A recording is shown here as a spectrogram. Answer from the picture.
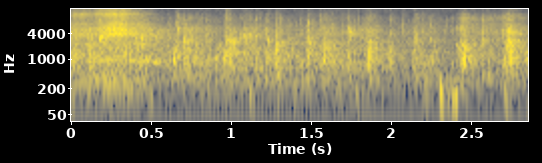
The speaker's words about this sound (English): Give Jesus a hand clap of praise this morning.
